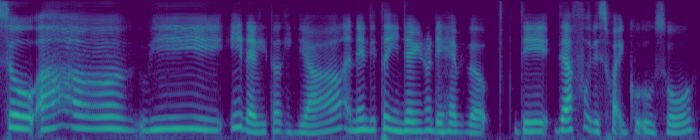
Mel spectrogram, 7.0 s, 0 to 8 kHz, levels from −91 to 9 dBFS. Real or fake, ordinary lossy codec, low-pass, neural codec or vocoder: fake; none; none; codec, 16 kHz, about 1 kbps, DyCAST, with the encoder's durations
